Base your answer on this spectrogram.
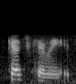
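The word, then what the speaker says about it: Kecskemét: No, it's spelled K-E-C. – K-E-C. Mm-hmm. – S. – Mm-hmm. – K-E-M. E-T. – How do you pronounce that? – Ketchkemit. – It says Ketchkemit.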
